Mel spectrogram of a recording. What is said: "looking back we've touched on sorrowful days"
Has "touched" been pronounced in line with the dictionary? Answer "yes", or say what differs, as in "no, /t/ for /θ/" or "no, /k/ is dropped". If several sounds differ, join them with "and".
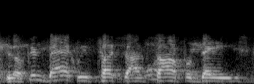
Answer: yes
